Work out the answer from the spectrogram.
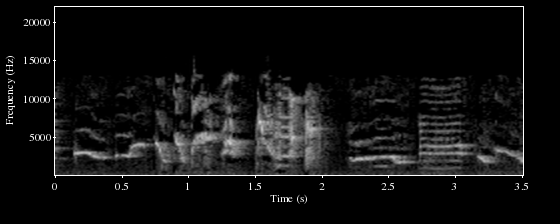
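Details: Oriental magpie-robin (kacer), a tame bird in ngobra singing style, delivers a fast medley of high whistles, harsh chatters and a brief harmonic-rich buzzy note, ending with falling whistled slurs.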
